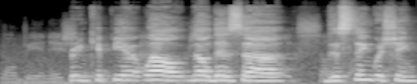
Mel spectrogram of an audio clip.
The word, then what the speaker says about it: Principia: I just get annoyed when people correct my pronunciation when it's actually the classical Latin. The problem is there's a modern Latin and modern Latin has the soft C. So, ancient Latin has a hard C.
